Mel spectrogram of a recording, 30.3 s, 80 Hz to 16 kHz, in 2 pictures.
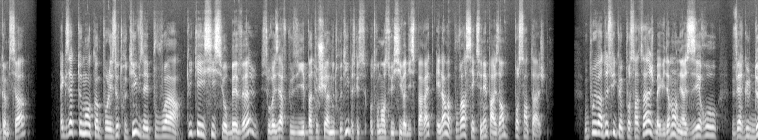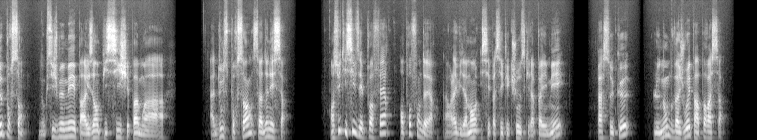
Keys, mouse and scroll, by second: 4.7 click, 5.1 middle click, 8.9-13.6 drag, 14.1-30.3 drag, 24.2-24.9 scroll down 2, 24.9 scroll down 1.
